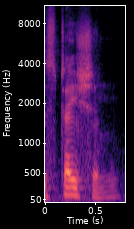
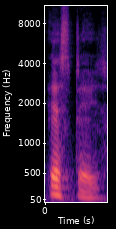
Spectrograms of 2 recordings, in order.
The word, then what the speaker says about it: station: and i come from we don't say station we say estation we say is cool we say esports we add an extra e okay a lot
